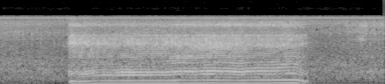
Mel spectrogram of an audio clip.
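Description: One loud, steady, buzzing low tone lasting nearly two seconds, vibrating like a snore on an in-breath.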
